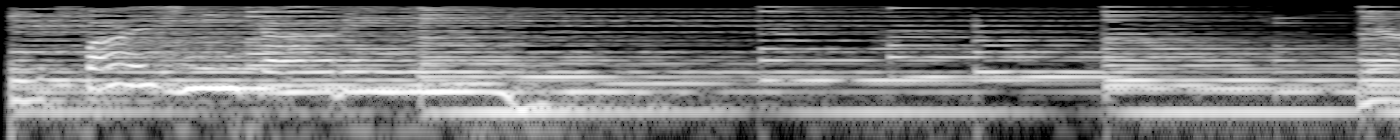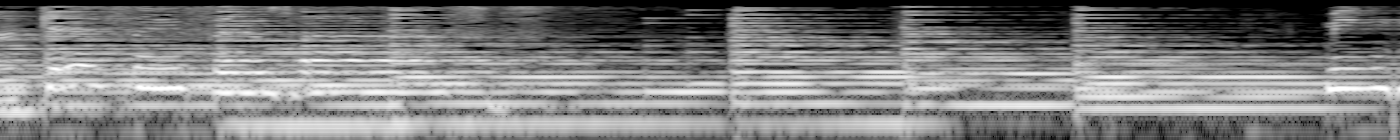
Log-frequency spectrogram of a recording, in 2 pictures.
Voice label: Trilha FILHA, Gospel, fem; Telemensagens; Telemensagens 2017

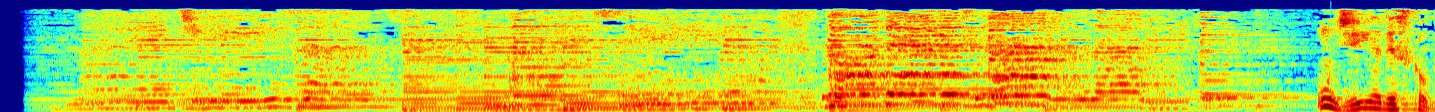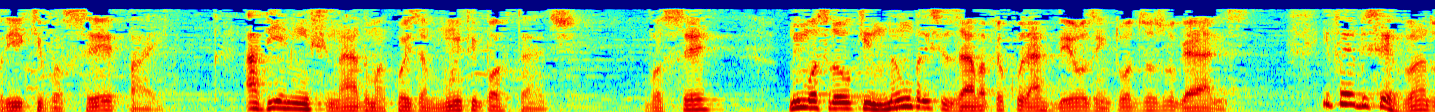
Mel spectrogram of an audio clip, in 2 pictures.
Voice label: Evangélico Aniversário Pai Masculino, Telemensagens

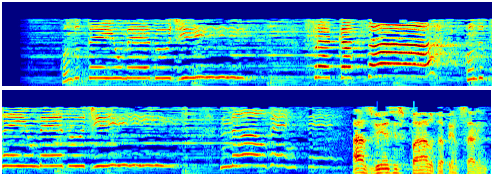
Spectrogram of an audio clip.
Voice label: Evangélico Aniversário Romantico Masculino, Telemensagens

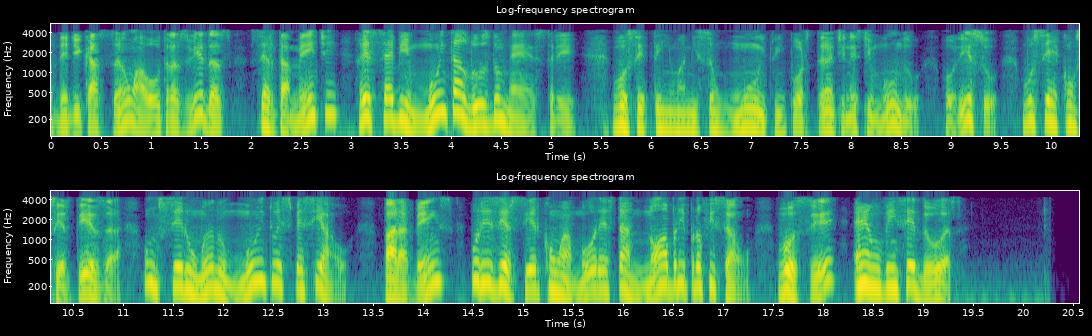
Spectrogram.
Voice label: Dia Médico Masculino, Telemensagens, Só Voz; DATAS COMEMORATIVAS

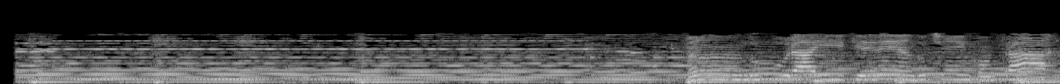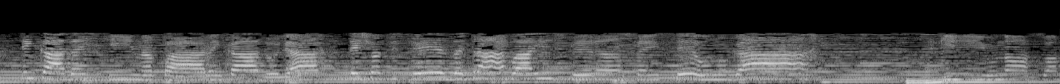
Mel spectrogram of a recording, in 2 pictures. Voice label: SAUDADES ROMANTIC F; Telemensagens

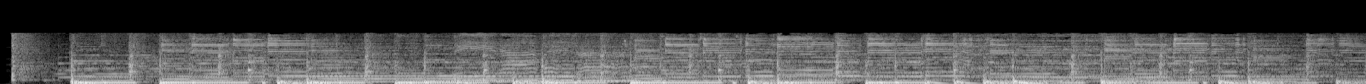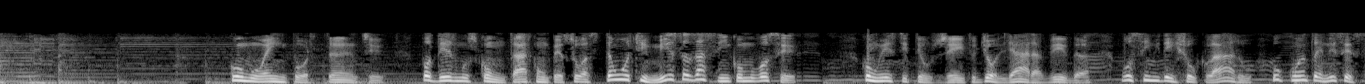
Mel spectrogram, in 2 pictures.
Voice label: Esperança Masculino; Telemensagens; Otimismo

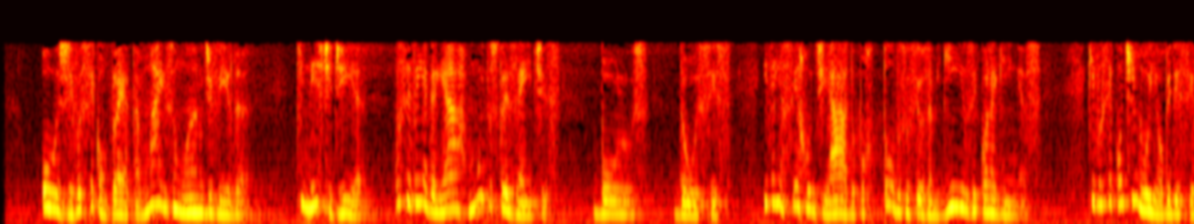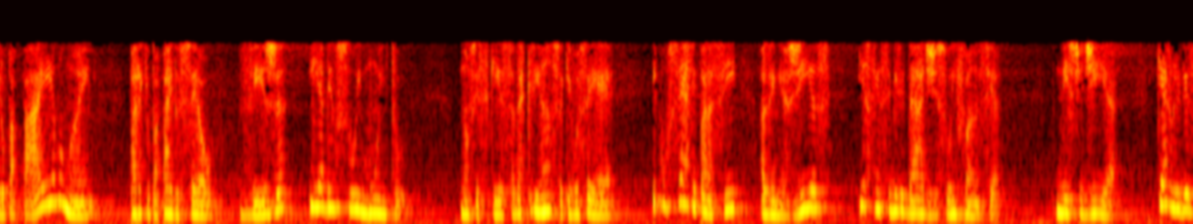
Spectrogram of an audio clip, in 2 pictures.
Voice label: Aniversário infantil, Telemensagens; Aniversarios; Telemensagens 2017

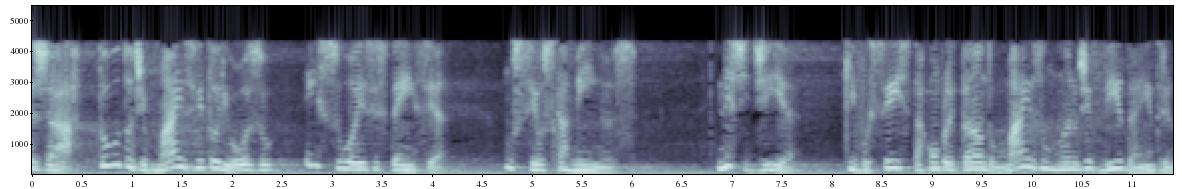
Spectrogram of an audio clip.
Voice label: MADRINHA, Telemensagens, Aniversarios, fem; Telemensagens 2017

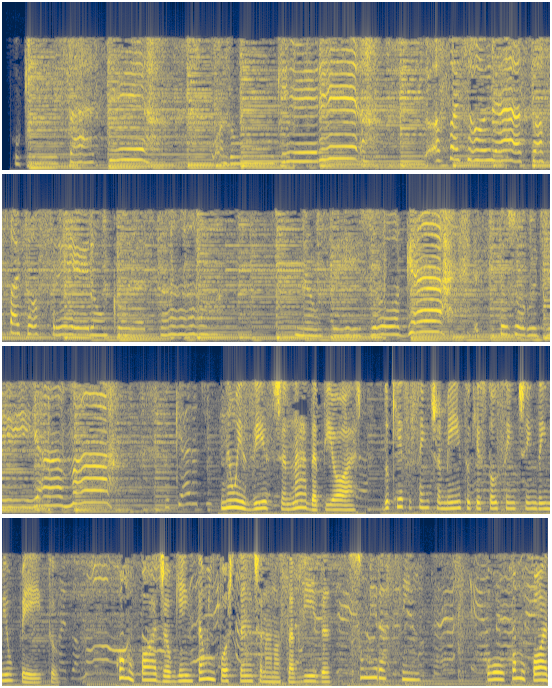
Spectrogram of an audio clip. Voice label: Romântica você sumiu; Telemensagens; Saudades

